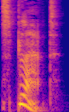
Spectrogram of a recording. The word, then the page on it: splat: British English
